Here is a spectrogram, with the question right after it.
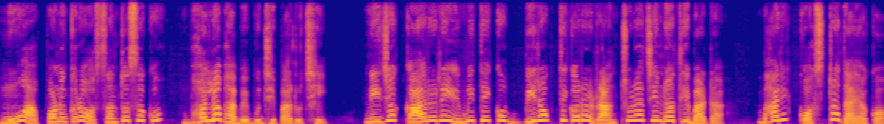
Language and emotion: Odia, disgusted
